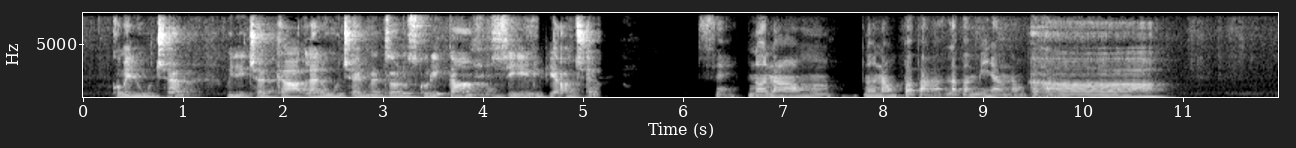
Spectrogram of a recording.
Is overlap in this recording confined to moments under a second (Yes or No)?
Yes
